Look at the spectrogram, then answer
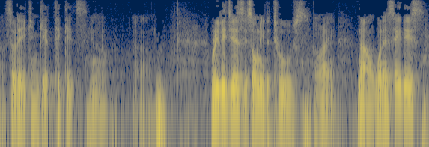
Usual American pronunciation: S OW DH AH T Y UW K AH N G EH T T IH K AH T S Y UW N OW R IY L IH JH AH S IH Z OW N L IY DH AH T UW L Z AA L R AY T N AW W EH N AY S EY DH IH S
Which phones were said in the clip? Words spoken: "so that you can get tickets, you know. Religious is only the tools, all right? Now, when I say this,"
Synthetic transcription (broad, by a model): S OW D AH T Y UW K AH N G EH T T IH K AH T S Y UW N OW R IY L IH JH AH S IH S OW N L IY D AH T UW L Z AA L R AY T N AW W EH N AY S EY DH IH S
